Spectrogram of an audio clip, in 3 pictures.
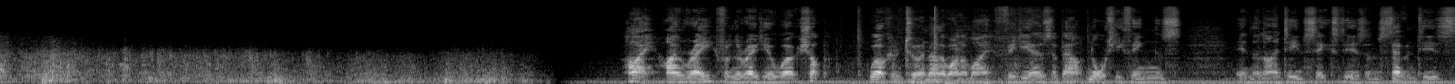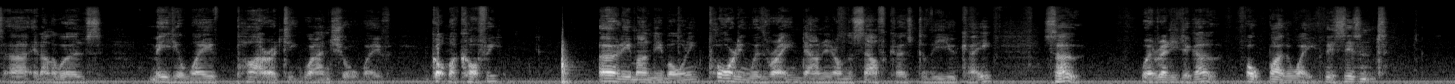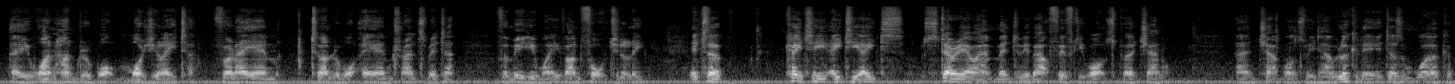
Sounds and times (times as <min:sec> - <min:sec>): Speech: 0:06.2 - 0:19.6, 0:20.6 - 0:25.4, 0:26.0 - 0:28.5, 0:29.2 - 0:36.4, 0:37.0 - 0:40.8, 0:41.4 - 0:43.6.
